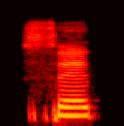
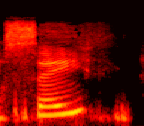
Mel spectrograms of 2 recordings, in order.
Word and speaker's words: said: A veces pensamos que se pronuncia así como safe, pero no es safe. Esta no suena, solamente es Seth, said Joe, ¿ok?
